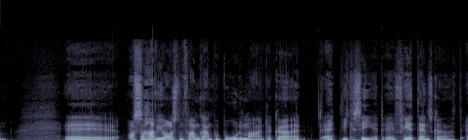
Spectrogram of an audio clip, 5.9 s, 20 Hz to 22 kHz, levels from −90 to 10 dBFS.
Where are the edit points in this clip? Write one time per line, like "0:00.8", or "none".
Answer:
0:01.5
0:03.9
